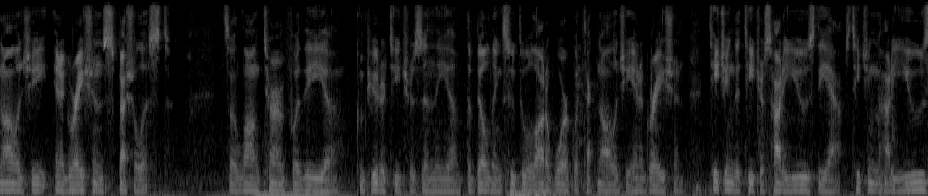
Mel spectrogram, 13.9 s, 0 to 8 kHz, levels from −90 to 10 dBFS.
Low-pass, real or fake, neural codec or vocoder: 7.2 kHz; real; none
